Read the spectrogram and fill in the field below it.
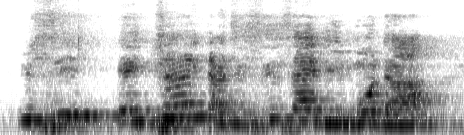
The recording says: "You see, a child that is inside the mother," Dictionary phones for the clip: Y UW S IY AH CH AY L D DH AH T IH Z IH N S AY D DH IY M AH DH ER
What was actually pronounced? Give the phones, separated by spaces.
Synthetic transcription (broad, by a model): Y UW S IY AH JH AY N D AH T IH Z IH N S AY D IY M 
